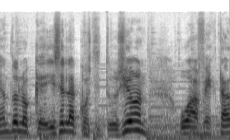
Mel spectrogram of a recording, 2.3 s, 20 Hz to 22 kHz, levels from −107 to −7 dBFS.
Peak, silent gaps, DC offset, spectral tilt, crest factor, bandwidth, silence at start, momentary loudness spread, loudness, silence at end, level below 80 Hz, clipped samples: -4 dBFS; none; under 0.1%; -5.5 dB/octave; 18 dB; 14 kHz; 0 s; 8 LU; -22 LUFS; 0 s; -46 dBFS; under 0.1%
